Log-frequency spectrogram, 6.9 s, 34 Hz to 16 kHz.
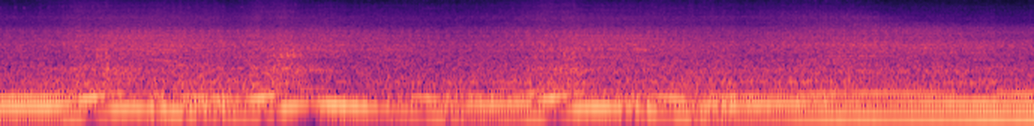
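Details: Nissan S14 SR20 revved after fitting a new JAPSPEED race exhaust manifold and fresh plug, previously quite blowy: several clean blips then steady drone, no puffing or ticking; exhaust now sealed.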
